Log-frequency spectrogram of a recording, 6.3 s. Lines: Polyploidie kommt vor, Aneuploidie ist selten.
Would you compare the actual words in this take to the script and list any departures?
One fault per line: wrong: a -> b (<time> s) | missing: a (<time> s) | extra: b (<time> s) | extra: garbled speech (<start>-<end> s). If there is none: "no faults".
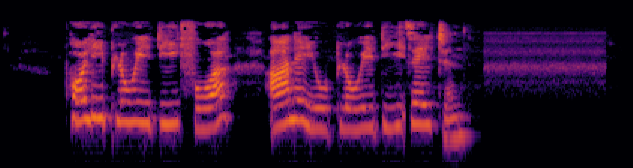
missing: kommt (1.8 s)
missing: ist (4.1 s)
